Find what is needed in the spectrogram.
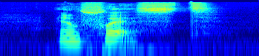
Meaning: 1. a gesture; a motion of the hands 2. a gesture; a symbolic action, a signal
- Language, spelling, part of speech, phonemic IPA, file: Swedish, gest, noun, /ˈɧɛst/, Sv-gest.ogg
